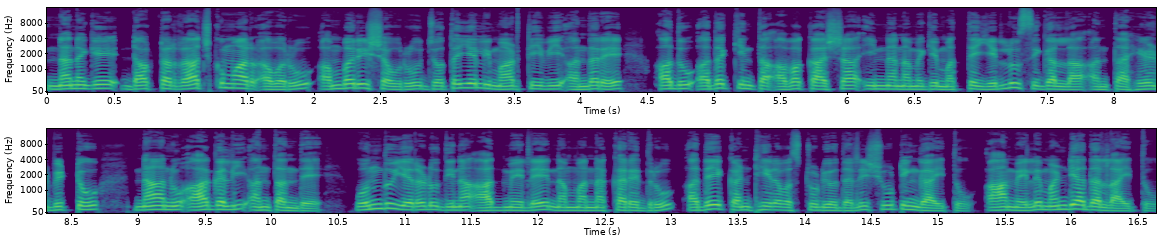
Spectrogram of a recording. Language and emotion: Kannada, neutral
